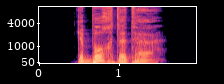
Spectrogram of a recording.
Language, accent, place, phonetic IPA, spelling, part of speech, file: German, Germany, Berlin, [ɡəˈbuxtətɐ], gebuchteter, adjective, De-gebuchteter.ogg
- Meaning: inflection of gebuchtet: 1. strong/mixed nominative masculine singular 2. strong genitive/dative feminine singular 3. strong genitive plural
